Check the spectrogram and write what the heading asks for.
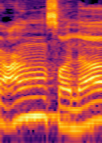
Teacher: আল্লাযীনা হুম মিম সাকিনে ইজহারে খাস গুন্না ছাড়া পড়তে হবে আং নুন সাকিনের বামে সদ আসছে সদ ইকফার হরফ গুন্না করে পড়তে হবে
